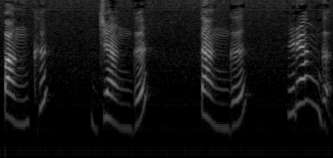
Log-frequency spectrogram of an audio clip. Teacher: इन सारे शब्दों के उच्चारण करने से हमारे नाक से ध्वनि निकल रही है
